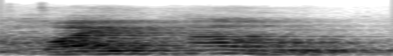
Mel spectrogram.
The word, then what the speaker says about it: Waipahu: Waipahu.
